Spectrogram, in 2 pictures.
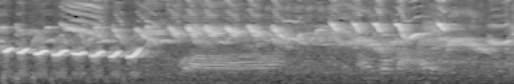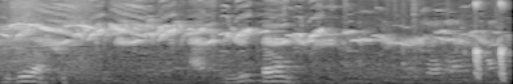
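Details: Caged Chinese hwamei singing: a run of sharp repeated whistled notes, then a rich, fast-changing stream of slurred whistles and warbled phrases with scattered harsher notes, loud and varied throughout.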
